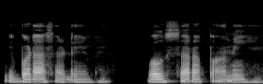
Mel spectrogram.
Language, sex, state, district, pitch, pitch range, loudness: Hindi, male, Bihar, Lakhisarai, 120 Hz, 115-125 Hz, -23 LUFS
